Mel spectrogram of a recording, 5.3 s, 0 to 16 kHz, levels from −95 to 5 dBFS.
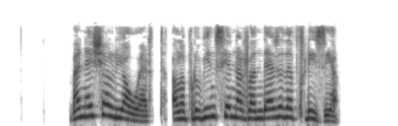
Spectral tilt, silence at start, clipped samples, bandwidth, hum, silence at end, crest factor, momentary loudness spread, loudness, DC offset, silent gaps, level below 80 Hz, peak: -3.5 dB/octave; 0.95 s; under 0.1%; 7.6 kHz; none; 0.8 s; 16 dB; 6 LU; -18 LUFS; under 0.1%; 2.05-2.13 s, 2.24-2.29 s; -60 dBFS; -4 dBFS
